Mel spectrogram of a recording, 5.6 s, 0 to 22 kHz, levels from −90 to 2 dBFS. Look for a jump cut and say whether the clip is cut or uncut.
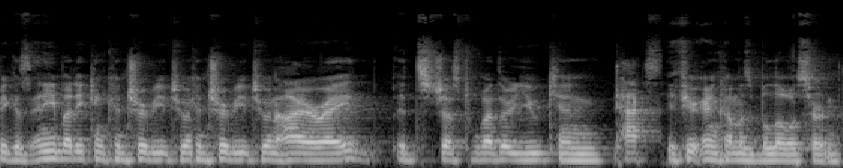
cut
